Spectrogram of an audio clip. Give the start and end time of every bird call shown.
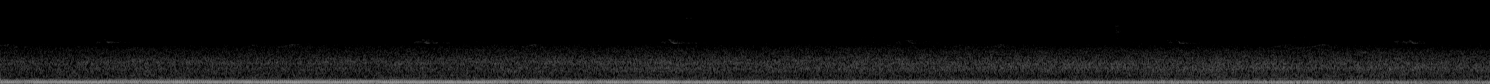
0.0s-5.0s: Tufted Titmouse (Baeolophus bicolor)
0.8s-4.4s: Baltimore Oriole (Icterus galbula)
6.4s-14.9s: Baltimore Oriole (Icterus galbula)

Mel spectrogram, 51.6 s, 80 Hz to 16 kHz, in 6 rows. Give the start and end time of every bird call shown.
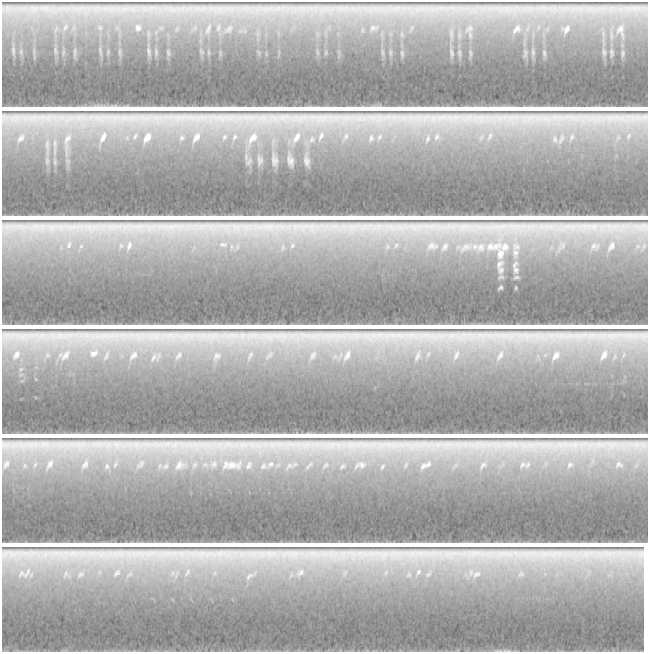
0.4s-20.5s: White-crowned Sparrow (Zonotrichia leucophrys)
22.1s-50.3s: White-crowned Sparrow (Zonotrichia leucophrys)

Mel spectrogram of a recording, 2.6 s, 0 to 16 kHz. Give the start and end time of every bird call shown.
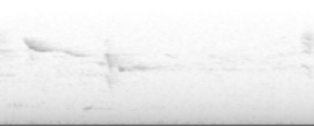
2.5s-2.6s: Hawaii Amakihi (Chlorodrepanis virens)

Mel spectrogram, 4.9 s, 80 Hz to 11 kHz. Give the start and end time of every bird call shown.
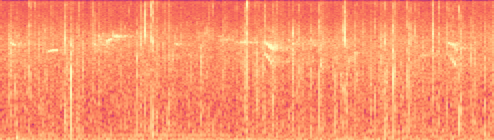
2.6s-2.8s: Hawaii Amakihi (Chlorodrepanis virens)
4.4s-4.6s: Hawaii Amakihi (Chlorodrepanis virens)

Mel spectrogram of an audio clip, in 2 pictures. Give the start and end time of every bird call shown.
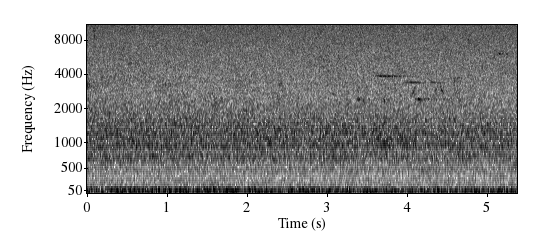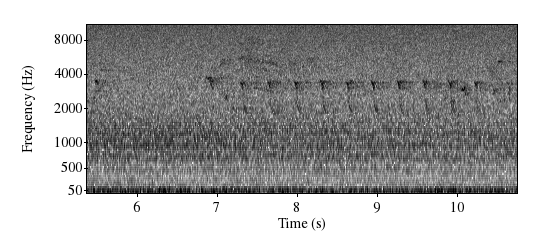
6.4s-10.6s: Northern Cardinal (Cardinalis cardinalis)

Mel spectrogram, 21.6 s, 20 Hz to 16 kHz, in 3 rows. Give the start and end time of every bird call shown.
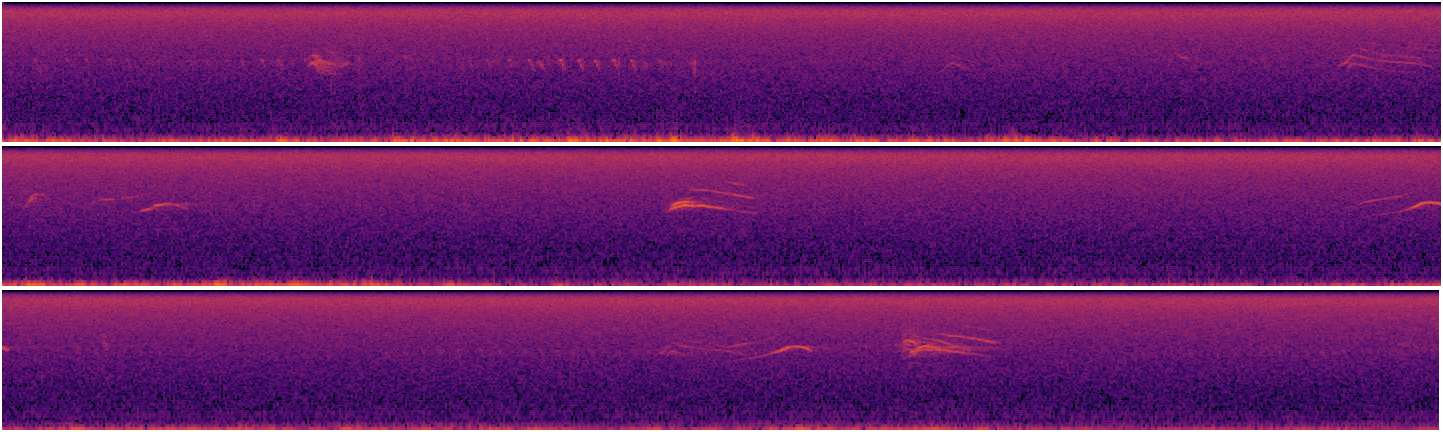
1.6s-1.8s: Hawaii Amakihi (Chlorodrepanis virens)
2.5s-3.4s: Warbling White-eye (Zosterops japonicus)
6.7s-7.2s: Hawaii Amakihi (Chlorodrepanis virens)
7.7s-8.2s: Hawaii Amakihi (Chlorodrepanis virens)
10.5s-11.0s: Hawaii Amakihi (Chlorodrepanis virens)
14.0s-14.5s: Hawaii Amakihi (Chlorodrepanis virens)
17.7s-18.5s: Hawaii Amakihi (Chlorodrepanis virens)
18.9s-19.4s: Hawaii Amakihi (Chlorodrepanis virens)

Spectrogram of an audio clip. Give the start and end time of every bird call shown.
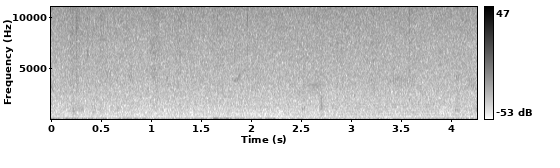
1.8s-4.3s: Eurasian Skylark (Alauda arvensis)

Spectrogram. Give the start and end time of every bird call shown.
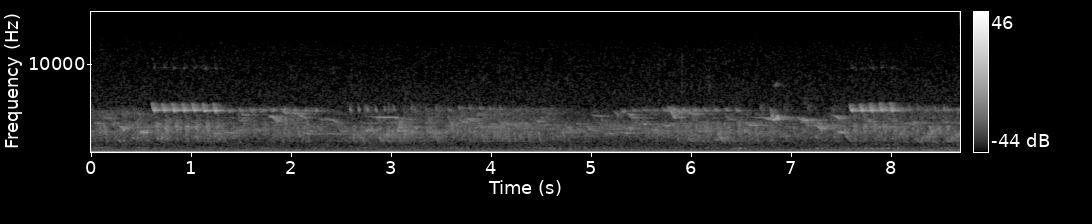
0.3s-8.3s: Apapane (Himatione sanguinea)
2.6s-4.8s: Omao (Myadestes obscurus)
2.7s-3.1s: Iiwi (Drepanis coccinea)

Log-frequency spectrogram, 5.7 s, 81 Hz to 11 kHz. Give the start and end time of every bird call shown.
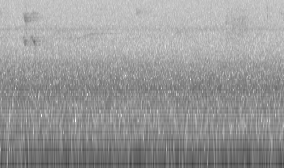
0.3s-0.9s: American Robin (Turdus migratorius)

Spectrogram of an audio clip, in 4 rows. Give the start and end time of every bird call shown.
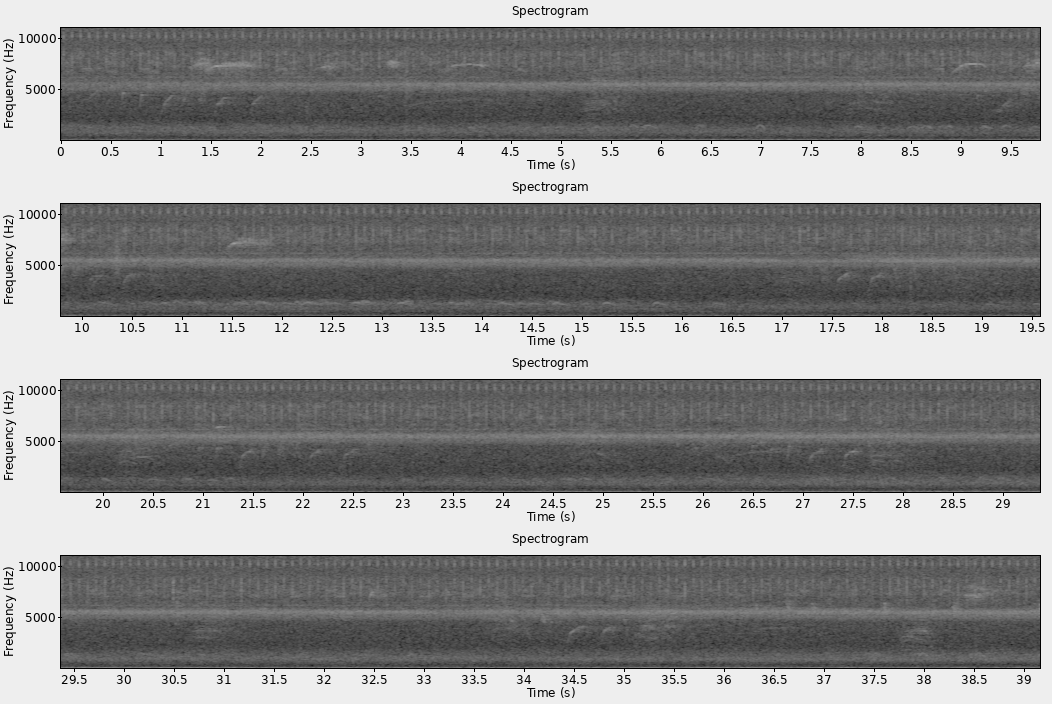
0.0s-12.1s: Cedar Waxwing (Bombycilla cedrorum)
0.0s-21.3s: American Crow (Corvus brachyrhynchos)
33.3s-38.3s: American Goldfinch (Spinus tristis)

